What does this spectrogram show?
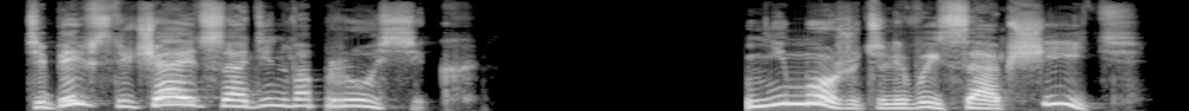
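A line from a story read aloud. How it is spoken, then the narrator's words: Extremely soft. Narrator (Russian): Чрезвычайно мягко начал Николай Парфенович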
